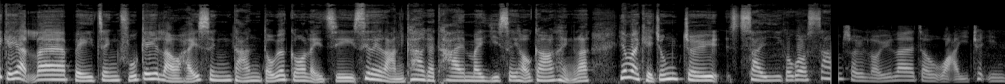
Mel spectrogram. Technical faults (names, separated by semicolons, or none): input switched to a poorer device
